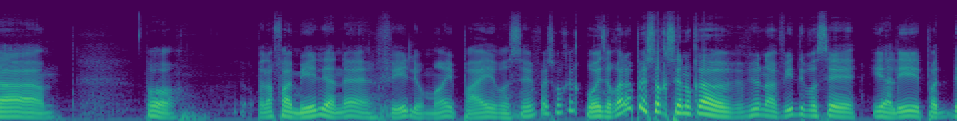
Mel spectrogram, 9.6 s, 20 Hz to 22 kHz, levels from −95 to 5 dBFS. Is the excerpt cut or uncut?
cut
